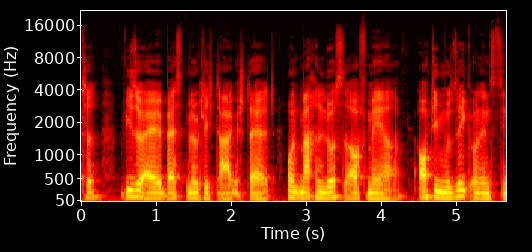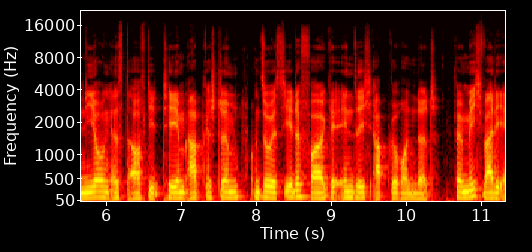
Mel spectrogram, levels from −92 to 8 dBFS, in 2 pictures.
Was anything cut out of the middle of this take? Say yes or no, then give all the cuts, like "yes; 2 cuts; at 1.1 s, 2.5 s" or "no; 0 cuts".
yes; 2 cuts; at 4.3 s, 7.9 s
